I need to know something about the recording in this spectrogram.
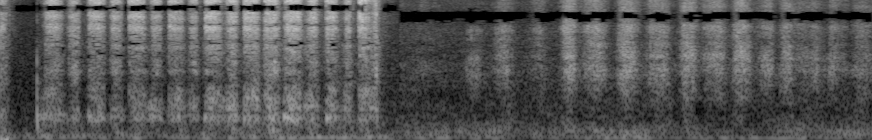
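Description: A pencil scratching on textured paper in rapid back-and-forth shading strokes. After about two seconds the strokes carry on more faintly.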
